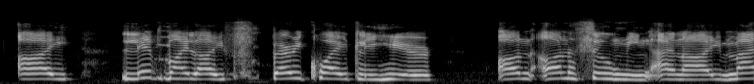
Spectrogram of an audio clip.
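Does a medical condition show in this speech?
Yes: cerebral palsy; cerebral palsy from birth, quadriplegia, legs fixed by surgery so don't bend, dependent on two carers and hoist; confined to bed, special hoist awaiting part or replacement from HSE, head OT exploring other options.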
